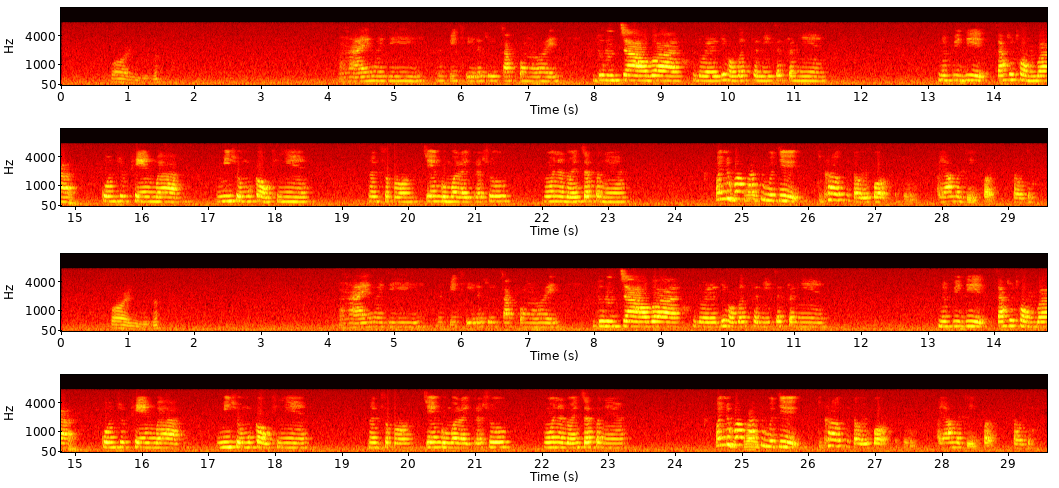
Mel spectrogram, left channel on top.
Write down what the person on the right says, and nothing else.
ꯄꯥꯏꯅꯤꯗ
ꯎꯝ
ꯗ ꯀꯅꯥꯅ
